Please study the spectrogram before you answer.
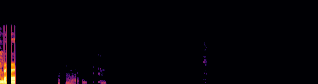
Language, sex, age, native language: Icelandic, female, 40-49, Icelandic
